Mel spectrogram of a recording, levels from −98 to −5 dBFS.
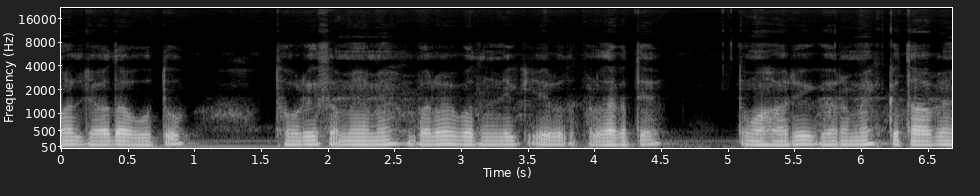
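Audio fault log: No fault is heard anywhere in this speech recording. Nothing in it calls for an entry in the log.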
